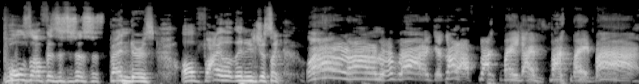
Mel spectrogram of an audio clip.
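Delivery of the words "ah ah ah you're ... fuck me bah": high, garbled strained holler; hammed-up babbling shout without full volume; mock frantic yelling. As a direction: imitate a man raving wildly. Imitating the frantic movie character yelling.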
